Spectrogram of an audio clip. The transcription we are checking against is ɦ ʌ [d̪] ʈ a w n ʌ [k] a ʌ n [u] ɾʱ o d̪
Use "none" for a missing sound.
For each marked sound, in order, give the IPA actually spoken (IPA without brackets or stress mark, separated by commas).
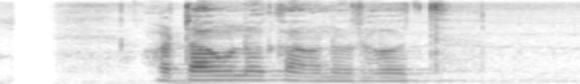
none, k, u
